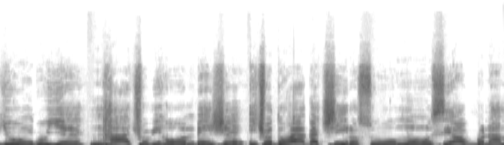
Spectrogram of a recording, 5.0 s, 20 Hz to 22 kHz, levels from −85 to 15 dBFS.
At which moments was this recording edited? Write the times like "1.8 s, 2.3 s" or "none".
none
